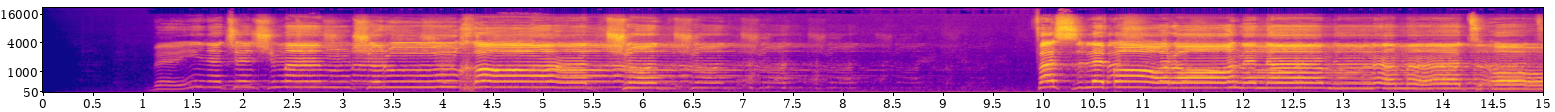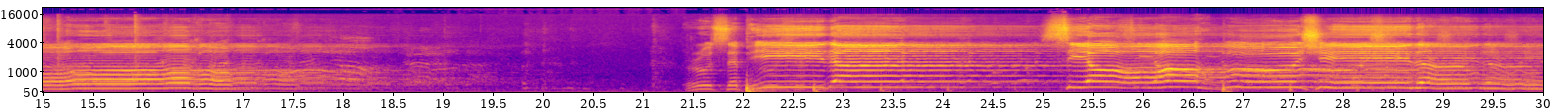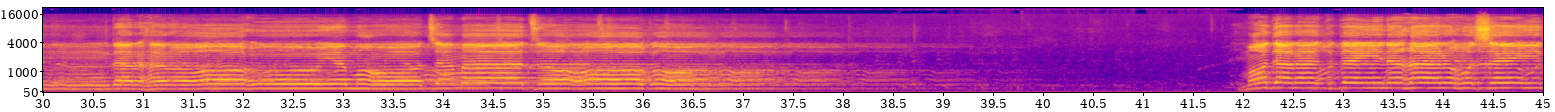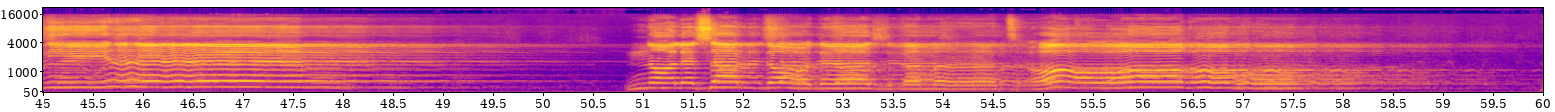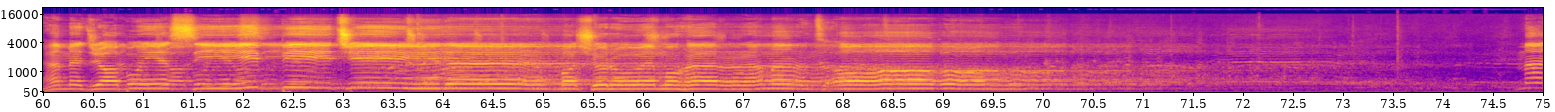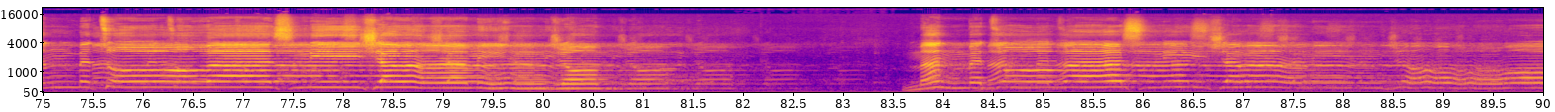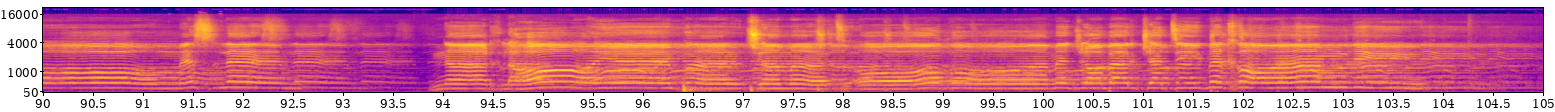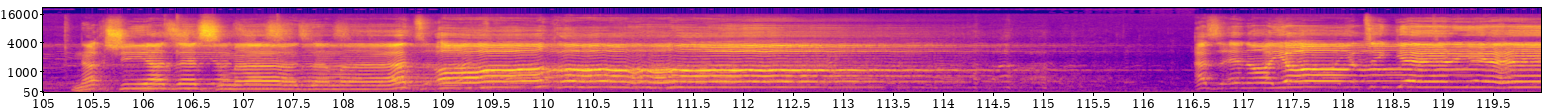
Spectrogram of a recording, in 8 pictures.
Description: مراسم عزاداری شب اول محرم الحرام ۱۴۴۷ پنجشنبه ۵ تیر ماه ۱۴۰۴ | ۳۰ ذی‌الحجه ۱۴۴۶ حسینیه ریحانه الحسین سلام الله علیها
شعر خوانی مداح حاج سید مجید بنی فاطمه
